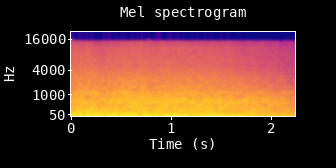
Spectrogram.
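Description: A news segment's title stinger: a loud, dense swell of noise with a deep low end and a thin steady high tone, fading near the end.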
